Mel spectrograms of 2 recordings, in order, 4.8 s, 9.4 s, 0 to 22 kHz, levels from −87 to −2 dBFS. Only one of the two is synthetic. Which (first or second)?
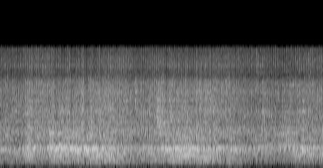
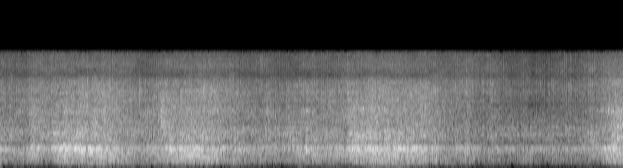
second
